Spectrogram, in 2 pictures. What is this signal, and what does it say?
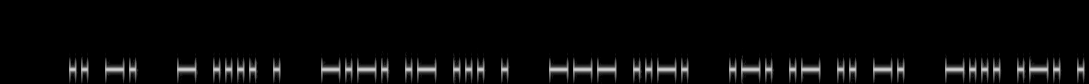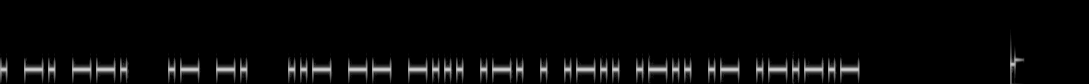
Morse code, heard as a keyed tone, about 20 wpm, 700 Hz. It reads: IN THE CASE OF RAIN BRING AN UMBRELLA.
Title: Sentences with 3-Word Phrases - Spoken Beginning - 20wpm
